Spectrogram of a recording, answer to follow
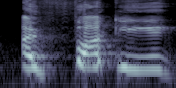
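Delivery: sudden loud high outburst; outraged shout. Retold or imitated. Retelling his reply to a lazy-accusing commenter, outraged shout. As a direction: yell it out in disbelief. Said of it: "was like".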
